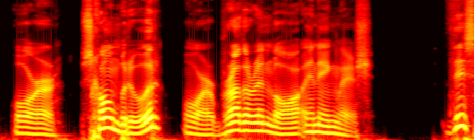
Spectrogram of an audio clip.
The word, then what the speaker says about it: schoonbroer: The emphasis here is also on the first syllable.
